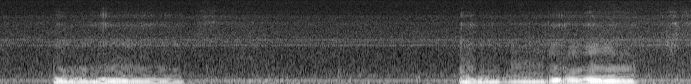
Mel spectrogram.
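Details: After exercising, the cat Maxou snores: a long low rasping breath, then a broken double snore with a slight rise in loudness, deep and harmonic-rich, over a faint continuous hum.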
